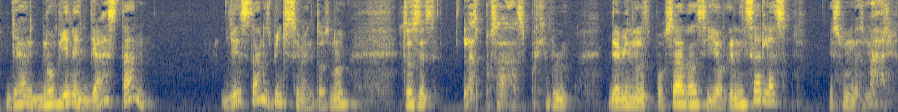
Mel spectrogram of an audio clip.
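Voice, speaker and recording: A man's voice: medium pitch, husky. A young Mexican man hosting his podcast, ranting with lots of swearing and doing exaggerated voices of other people. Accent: Mexican Spanish. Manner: profane, ranting, animated impressions of others. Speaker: podcast host. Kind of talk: casual comedic monologue.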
